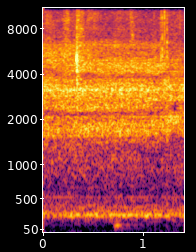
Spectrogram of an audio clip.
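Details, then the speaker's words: Philips BX626 tube radio after capacitor replacement and a rewired front-end coil continuity fix: steady normal hiss with a faint hum and no station, reception still very weak. An IF can alignment at 452 kHz came next. "normal radio hiss as we'd expect it but it was still very weak"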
